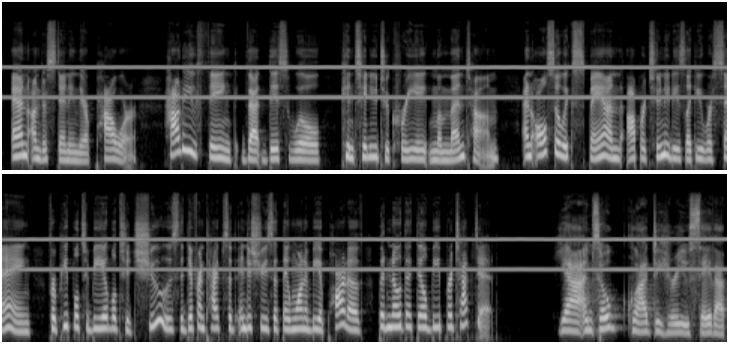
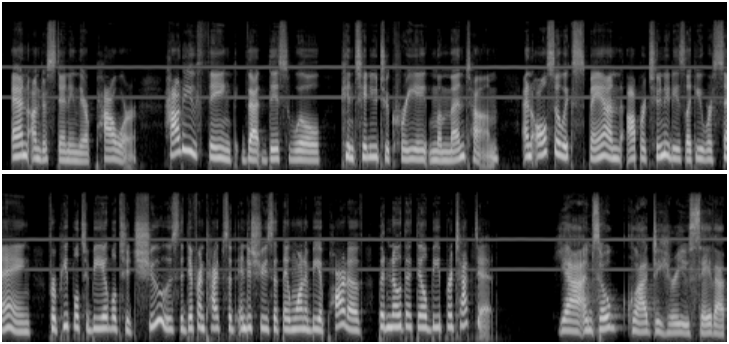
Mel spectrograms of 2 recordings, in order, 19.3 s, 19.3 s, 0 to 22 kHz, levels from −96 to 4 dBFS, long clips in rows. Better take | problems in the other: second | high-pitched whine; loud; throughout; 5 kHz, 7 dB below the speech; faint in the second

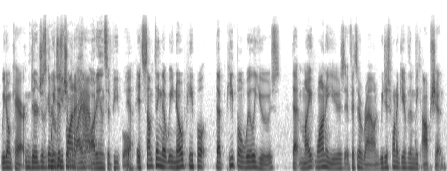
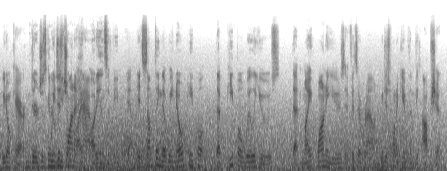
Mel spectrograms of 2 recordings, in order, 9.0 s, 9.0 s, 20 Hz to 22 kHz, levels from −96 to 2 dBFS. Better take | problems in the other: first | wind noise on the microphone; heavy; 5 dB below the speech

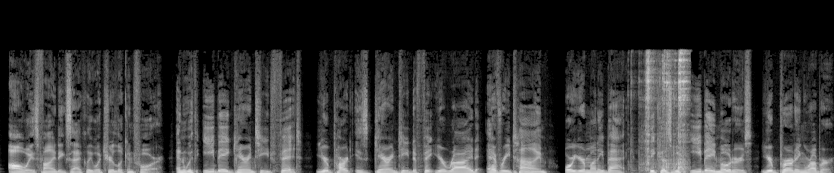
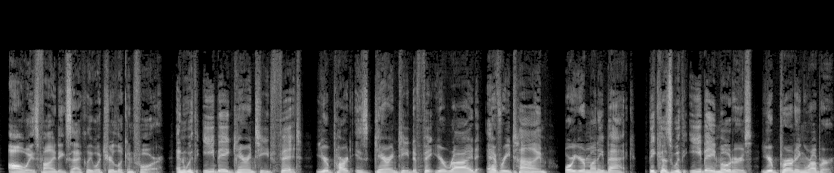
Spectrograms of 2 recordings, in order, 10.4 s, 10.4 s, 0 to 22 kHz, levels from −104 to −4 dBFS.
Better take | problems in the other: second | clattering dishes; loud; at 8 s; peak 5 dB above the speech

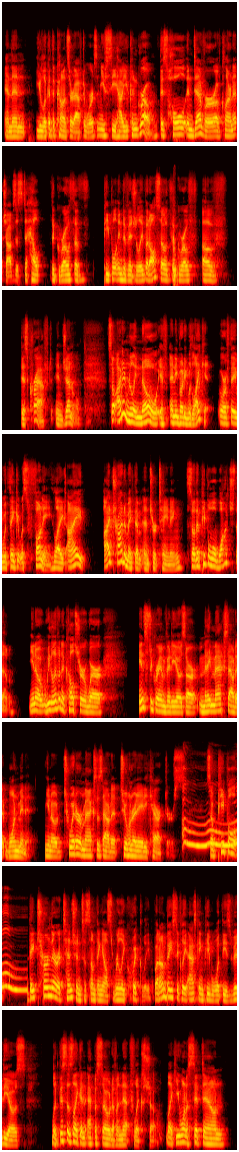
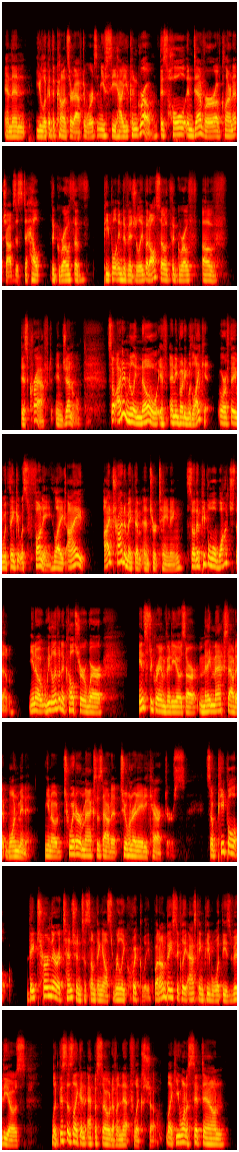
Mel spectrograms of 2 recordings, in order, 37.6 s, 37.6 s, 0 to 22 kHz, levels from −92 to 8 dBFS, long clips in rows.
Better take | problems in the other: second | door banging; noticeable; at 8 s; peak 5 dB below the speech // dog barking; loud; from 27 to 29 s; peak 1 dB above the speech

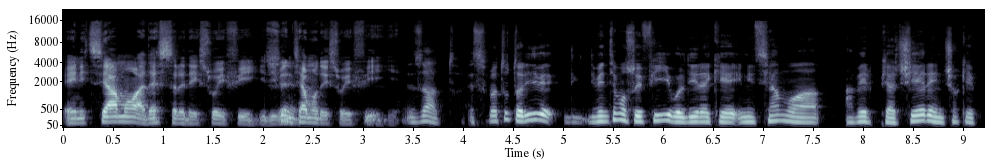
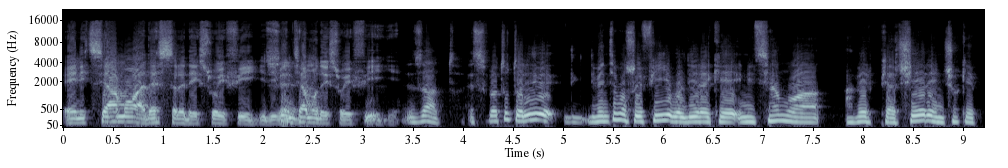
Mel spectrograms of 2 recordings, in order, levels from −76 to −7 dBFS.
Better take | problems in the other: first | distortion; heavy; 6 dB below the speech

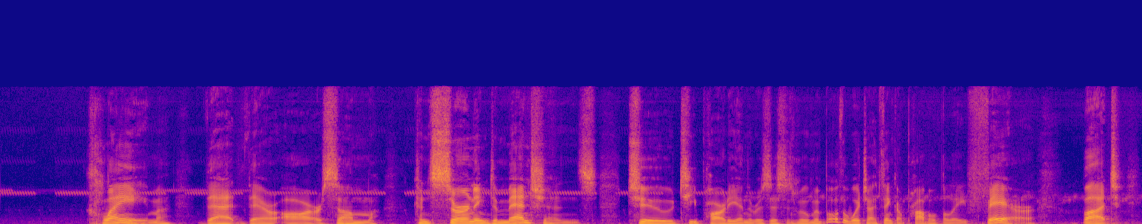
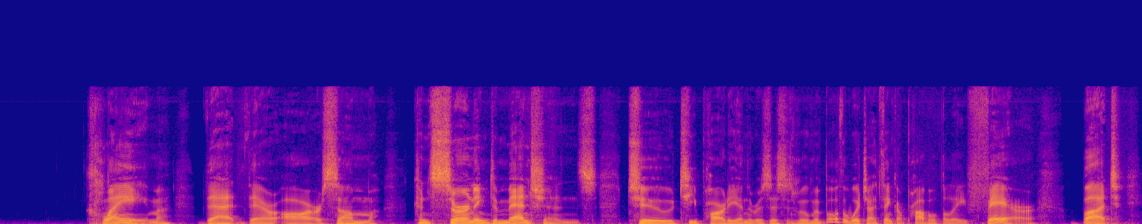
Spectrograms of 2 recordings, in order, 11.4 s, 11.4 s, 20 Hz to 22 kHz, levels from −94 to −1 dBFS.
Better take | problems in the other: second | animal sounds; faint; throughout; 25 dB below the speech

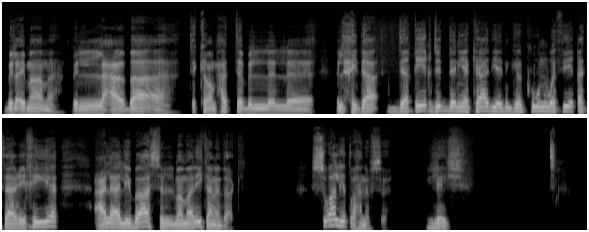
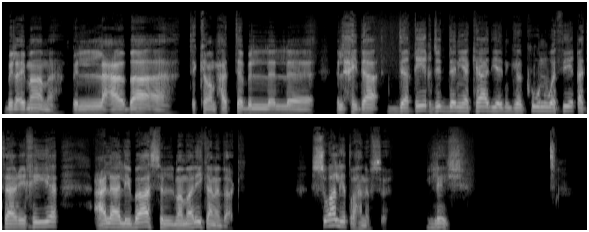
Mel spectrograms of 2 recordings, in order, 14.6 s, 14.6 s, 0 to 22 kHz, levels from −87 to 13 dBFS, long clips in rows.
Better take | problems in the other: first | thin; somewhat; fading below 1 kHz

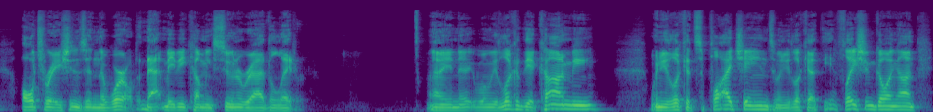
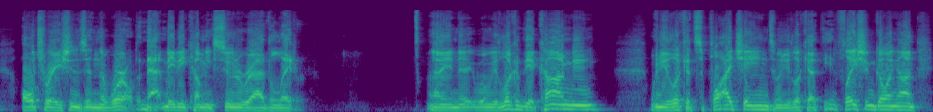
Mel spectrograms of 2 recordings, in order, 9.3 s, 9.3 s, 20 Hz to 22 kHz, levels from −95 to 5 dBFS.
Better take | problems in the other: first | distortion; slight; 10 dB below the speech

